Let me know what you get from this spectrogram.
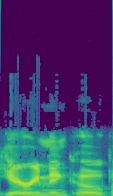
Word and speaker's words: Ayerimenko: You were pretty close. It's technically Ayerimenko, but nobody gets that, and half of people spell it with an I.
